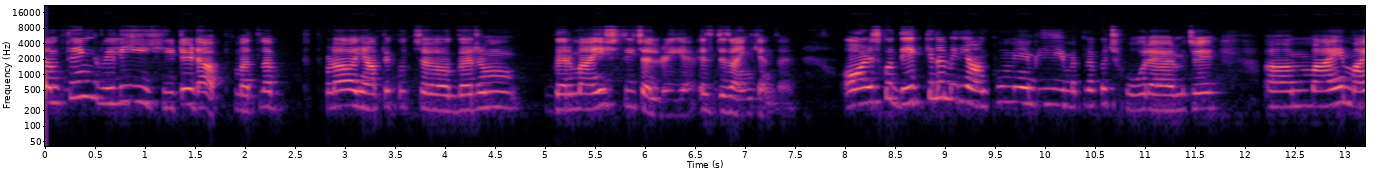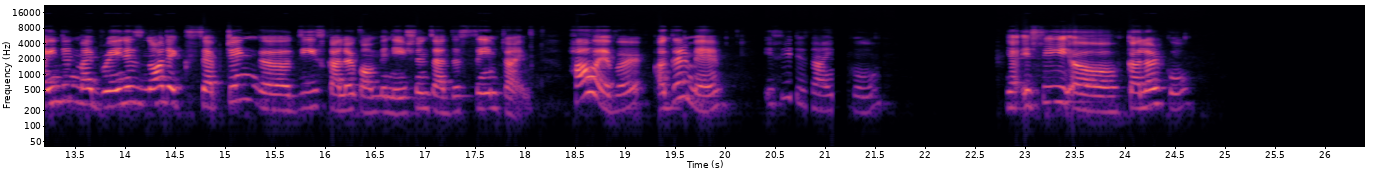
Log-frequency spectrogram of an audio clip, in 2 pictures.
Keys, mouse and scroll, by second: 17.9 b, 24.8 click.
